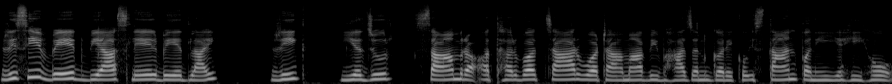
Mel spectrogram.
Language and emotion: Nepali, neutral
